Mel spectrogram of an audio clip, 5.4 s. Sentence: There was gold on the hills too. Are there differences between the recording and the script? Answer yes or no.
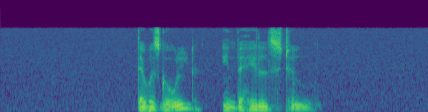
yes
